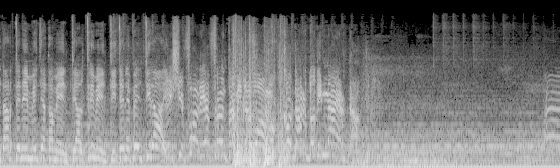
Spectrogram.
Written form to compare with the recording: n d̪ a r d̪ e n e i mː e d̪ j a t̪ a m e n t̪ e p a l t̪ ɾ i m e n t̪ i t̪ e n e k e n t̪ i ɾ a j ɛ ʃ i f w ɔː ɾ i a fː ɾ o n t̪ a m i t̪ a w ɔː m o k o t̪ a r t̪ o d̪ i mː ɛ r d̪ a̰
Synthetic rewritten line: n d̪ a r t̪ e n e i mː e d̪ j a t̪ a m e n t̪ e a l t̪ ɾ i m e n t̪ i t̪ e n e p e n t̪ i ɾ a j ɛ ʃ i f w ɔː ɾ i a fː ɾ o n t̪ a m i d̪ a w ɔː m o k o d̪ a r d̪ o d̪ i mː ɛ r d̪ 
